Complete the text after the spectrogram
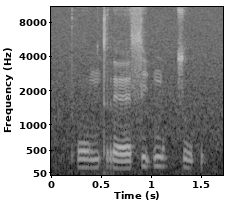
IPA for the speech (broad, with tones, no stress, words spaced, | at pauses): pʰoː˧ŋ trɛː˩˦ si˦˥ʔŋo˦˥k̚su˨˩ʔ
